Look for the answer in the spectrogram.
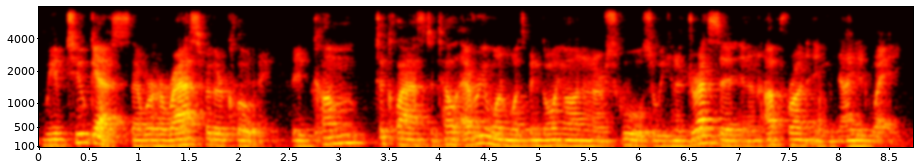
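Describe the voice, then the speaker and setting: A man acting an idealistic, well-meaning high school senior in a screenplay table read, tentative and earnest. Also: moderate pace, few pauses, a bit bright, natural voice. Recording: echoey room, dull lo-fi, faint noise.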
